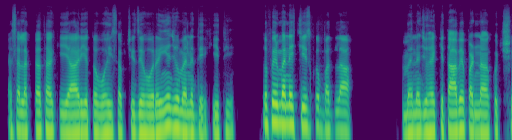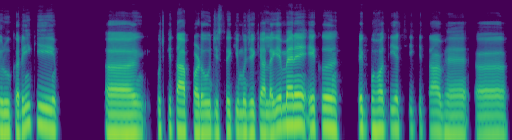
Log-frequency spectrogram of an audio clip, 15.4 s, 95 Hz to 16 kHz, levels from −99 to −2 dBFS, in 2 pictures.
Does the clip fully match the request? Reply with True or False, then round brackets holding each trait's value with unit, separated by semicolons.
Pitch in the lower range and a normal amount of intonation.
False (130 Hz; 2.3 semitones)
